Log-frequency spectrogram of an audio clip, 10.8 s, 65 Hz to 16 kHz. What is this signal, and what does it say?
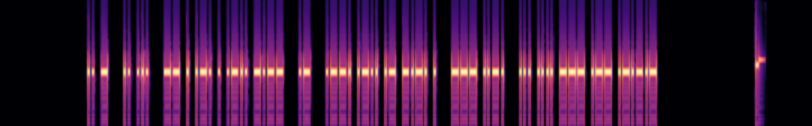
Morse code, heard as a keyed tone, about 40 wpm, 700 Hz. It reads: IT IS MERELY A PLACE OF SHOW.
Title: Sentences from Top 1400 Words 40wpm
